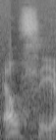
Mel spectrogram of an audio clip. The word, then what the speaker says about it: ELSI: research um and um people started pronouncing this acronym uh when i was talking to them and i'm like what are they talking about elsie i know what is this i'm talking about ethical legal and social implications and i realized that they were pronouncing that um and that's what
